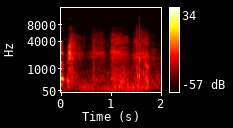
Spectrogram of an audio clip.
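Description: A man breathing and sniffing in a few short puffs, about half a second apart, while straining against a hooked shark on rod and reel.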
